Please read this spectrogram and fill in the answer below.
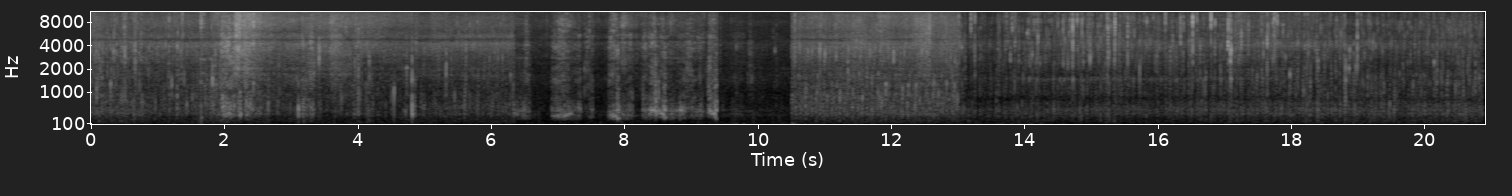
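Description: Boiled jackfruit pieces tipped from a steel bowl into a pot of hot masala gravy, splashing, followed by a perforated steel ladle stirring the thick gravy with clicks against the pot. From about halfway on, a quieter steady bubbling of the gravy cooking.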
